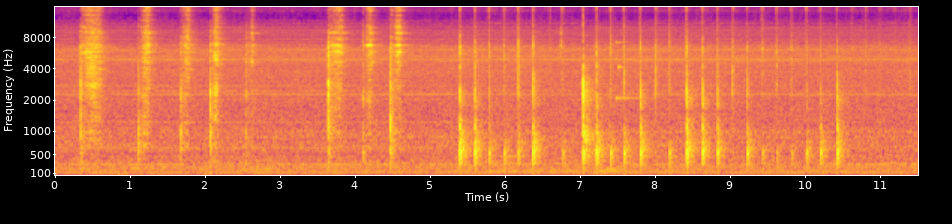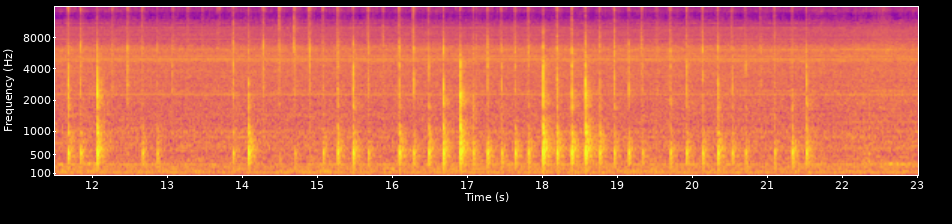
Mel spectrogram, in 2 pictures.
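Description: Chef's knife mincing garlic on a wooden cutting board: a few scattered knocks at first, then quick runs of chopping strokes from about five seconds in, several a second.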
